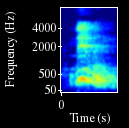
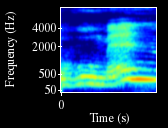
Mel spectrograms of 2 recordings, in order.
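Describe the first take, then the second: First: विमेन said as "wi-men", with a short "i"; विमेन with a short "i" sound; correct pronunciation. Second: वुमेन said as "woo-men", the way not to say it; वुमेन with "oo", marked as wrong; wrong pronunciation shown. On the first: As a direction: say विमेन with "wi" at the start, the right way. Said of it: "आपको विमेन कहना है". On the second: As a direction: say वुमेन with an "oo" in the first syllable, as the mistake. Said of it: "आपको वुमेन नहीं बोलना है". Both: Shown as a demonstration.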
